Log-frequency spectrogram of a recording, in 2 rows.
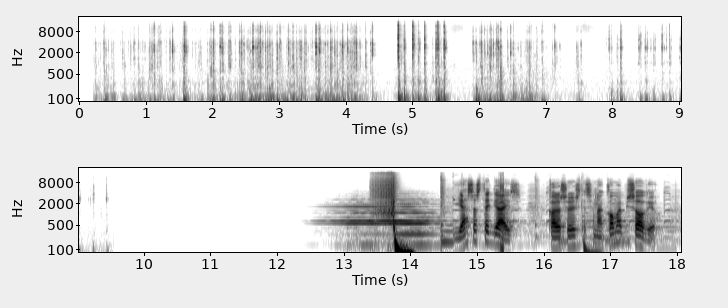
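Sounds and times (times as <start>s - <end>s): keyboard typing: 0.2s - 9.6s.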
